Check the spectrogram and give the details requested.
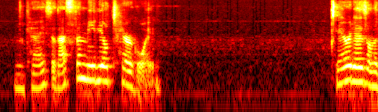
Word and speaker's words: pterygoid: you so lp here lateral pterygoid p is silent all right look at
